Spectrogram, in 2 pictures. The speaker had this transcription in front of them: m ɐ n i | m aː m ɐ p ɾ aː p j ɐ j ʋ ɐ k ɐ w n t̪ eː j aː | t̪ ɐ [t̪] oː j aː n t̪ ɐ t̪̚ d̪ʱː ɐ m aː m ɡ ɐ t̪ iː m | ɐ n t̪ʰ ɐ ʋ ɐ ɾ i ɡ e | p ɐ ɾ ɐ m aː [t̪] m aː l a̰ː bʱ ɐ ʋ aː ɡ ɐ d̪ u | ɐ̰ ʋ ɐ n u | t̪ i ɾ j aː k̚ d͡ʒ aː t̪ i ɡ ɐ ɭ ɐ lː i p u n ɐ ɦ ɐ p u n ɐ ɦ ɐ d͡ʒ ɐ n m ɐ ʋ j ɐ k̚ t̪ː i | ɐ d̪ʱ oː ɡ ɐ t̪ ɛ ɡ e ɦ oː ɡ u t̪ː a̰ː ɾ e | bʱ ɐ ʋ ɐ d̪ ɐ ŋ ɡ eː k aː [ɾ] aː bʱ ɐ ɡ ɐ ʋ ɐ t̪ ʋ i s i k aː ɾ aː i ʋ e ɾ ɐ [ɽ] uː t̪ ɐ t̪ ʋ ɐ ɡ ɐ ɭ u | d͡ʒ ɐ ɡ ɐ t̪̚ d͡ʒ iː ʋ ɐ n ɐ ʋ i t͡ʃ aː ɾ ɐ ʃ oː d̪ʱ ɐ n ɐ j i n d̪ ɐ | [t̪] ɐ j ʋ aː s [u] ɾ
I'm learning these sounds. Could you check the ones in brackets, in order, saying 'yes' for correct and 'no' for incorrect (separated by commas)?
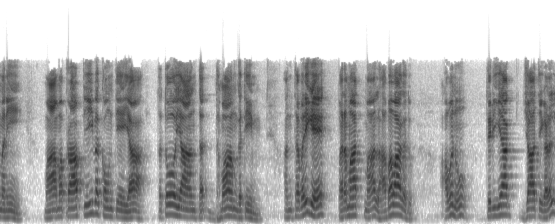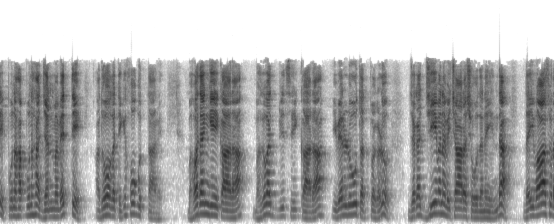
yes, yes, yes, yes, no, yes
